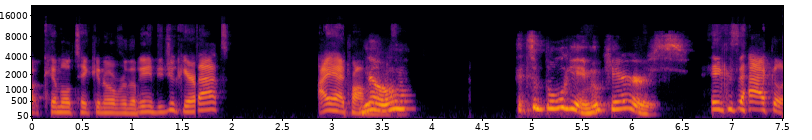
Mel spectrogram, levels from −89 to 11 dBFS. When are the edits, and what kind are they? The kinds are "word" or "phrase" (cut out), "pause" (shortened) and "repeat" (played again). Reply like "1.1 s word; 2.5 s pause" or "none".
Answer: 1.1 s word; 1.6 s word; 3.1 s word; 5.0 s word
